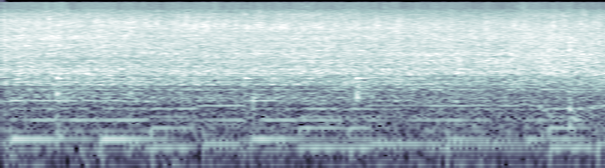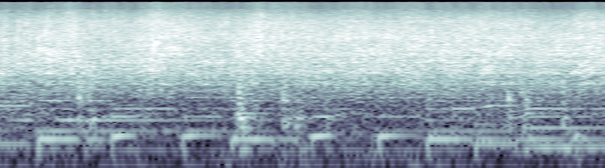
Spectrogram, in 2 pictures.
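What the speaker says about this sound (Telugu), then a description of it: "ఇప్పుడు ఇందులో మనం ముందుగా మ్యాష్ చేసి పెట్టుకున్న సొరకాయ ముక్కలన్నీ కూడా ఇందులో వేసి ఒకసారి తిప్పుకుందాం." Mashed bottle gourd pieces sizzle loudly in a pan with onions, a continuous hiss broken by scraping spatula strokes and occasional clinks as the mixture is stirred.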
